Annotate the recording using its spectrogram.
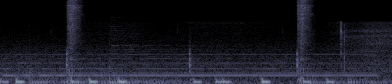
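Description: Short menu clicks sound now and then.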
